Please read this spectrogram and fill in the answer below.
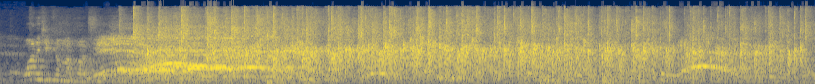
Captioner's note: audience cheering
